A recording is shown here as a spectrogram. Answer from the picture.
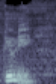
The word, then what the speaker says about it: Buena Vista: Bueno, it's a Spanish word, and I suppose it's actually pronounced Buni. A lot of them call it Buni. – Right. – Buena Vista. – Okay. – I think it's really said Buena. – Buena? – Buena Vista, or something like that.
